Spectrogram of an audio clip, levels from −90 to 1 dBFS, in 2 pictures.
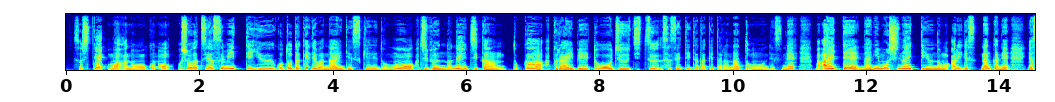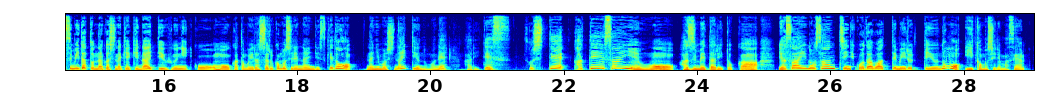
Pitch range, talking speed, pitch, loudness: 185-265 Hz, 395 characters per minute, 220 Hz, -21 LUFS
